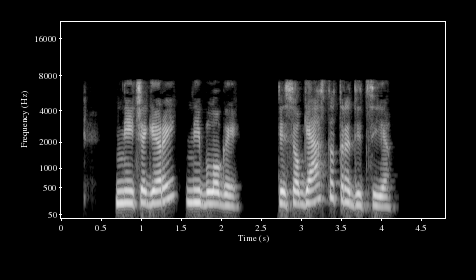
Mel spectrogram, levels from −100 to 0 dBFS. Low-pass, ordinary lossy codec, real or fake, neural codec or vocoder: 7.2 kHz; MP3, 64 kbps; real; none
